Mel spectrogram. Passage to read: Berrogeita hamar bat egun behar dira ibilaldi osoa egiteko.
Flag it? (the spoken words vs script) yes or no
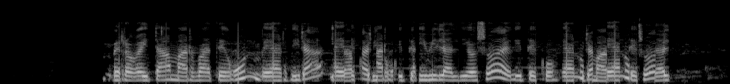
yes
